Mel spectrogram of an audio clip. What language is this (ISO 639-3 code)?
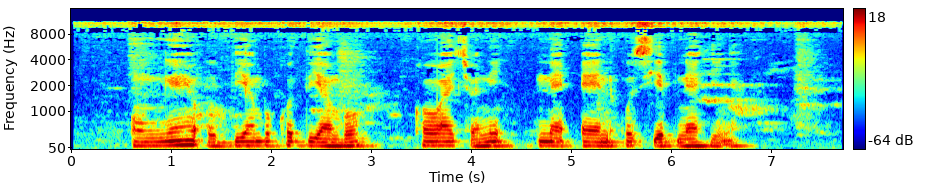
luo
